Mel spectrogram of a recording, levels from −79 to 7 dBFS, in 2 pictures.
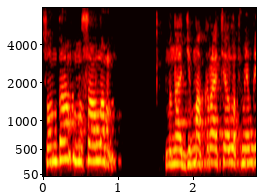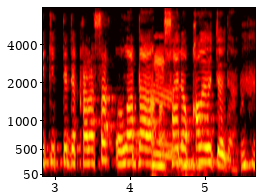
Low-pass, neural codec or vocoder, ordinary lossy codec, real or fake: none; none; none; real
